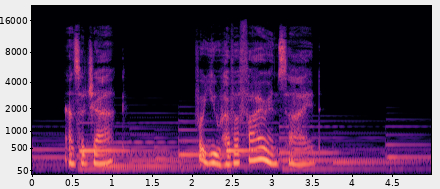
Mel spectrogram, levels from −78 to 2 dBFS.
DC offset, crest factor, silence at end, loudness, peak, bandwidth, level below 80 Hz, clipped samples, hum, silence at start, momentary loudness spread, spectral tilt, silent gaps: under 0.1%; 18 dB; 0 s; -19 LUFS; -4 dBFS; 16 kHz; -50 dBFS; under 0.1%; none; 0 s; 20 LU; -5 dB/octave; none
